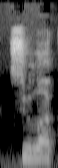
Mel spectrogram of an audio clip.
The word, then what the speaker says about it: Suluk: And the name is super hard to pronounce and everyone kind of pronounces differently, but it's Suluck 46.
